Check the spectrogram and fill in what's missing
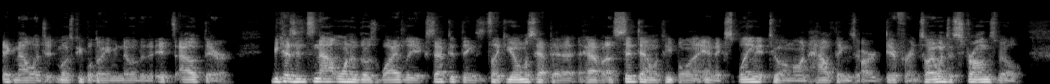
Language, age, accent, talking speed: English, 30-49, American, 270 wpm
